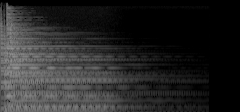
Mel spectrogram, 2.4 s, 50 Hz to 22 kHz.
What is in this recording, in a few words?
B Major 7th, B, down, Guitar; BM7; strummed; 9,7,6,8,x,x; 4A,4E,5A,5D,5G#,6C#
